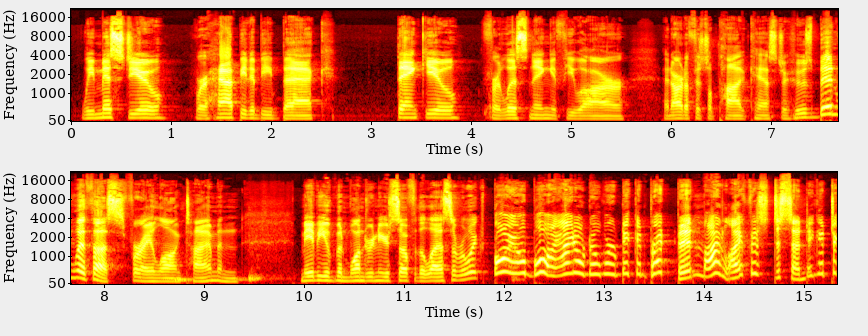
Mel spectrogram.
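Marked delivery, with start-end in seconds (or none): 11.8-15.4 cartoon mouse voice, much higher. Speaking as a longtime listener who missed the show, in a Mickey Mouse voice. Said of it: "that sounded like Mickey Mouse actually".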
